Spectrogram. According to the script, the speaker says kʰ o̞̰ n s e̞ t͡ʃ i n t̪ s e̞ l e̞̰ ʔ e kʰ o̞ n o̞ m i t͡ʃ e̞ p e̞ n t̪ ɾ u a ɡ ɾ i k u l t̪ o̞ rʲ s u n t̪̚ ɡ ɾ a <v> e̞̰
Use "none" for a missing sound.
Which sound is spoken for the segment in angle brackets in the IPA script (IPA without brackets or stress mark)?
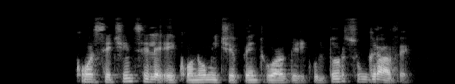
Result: v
